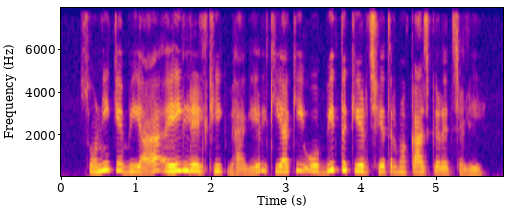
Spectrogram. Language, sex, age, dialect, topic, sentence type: Maithili, female, 51-55, Bajjika, banking, statement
